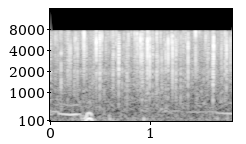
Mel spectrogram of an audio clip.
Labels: {"label": "biophony, cascading saw", "recorder": "SoundTrap 600 or HydroMoth"}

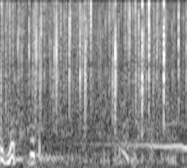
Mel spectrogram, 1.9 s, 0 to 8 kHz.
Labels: {"label": "biophony, cascading saw", "recorder": "SoundTrap 600 or HydroMoth"}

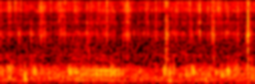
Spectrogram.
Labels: {"label": "biophony", "recorder": "HydroMoth"}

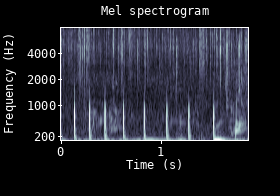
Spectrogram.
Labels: {"label": "biophony, knock", "recorder": "SoundTrap 300"}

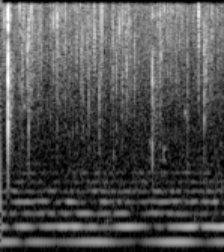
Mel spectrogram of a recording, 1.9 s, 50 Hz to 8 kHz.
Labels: {"label": "biophony, midshipman", "recorder": "SoundTrap 500"}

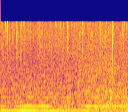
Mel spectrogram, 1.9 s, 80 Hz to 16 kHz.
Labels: {"label": "biophony, midshipman", "recorder": "SoundTrap 500"}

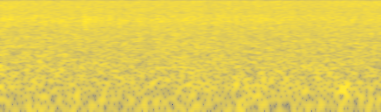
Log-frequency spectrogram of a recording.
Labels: {"label": "ambient", "recorder": "HydroMoth"}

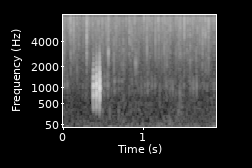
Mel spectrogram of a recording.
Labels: {"label": "biophony, damselfish", "recorder": "SoundTrap 500"}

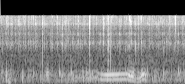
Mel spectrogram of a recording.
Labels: {"label": "biophony, cascading saw", "recorder": "HydroMoth"}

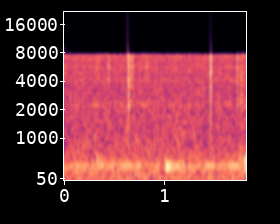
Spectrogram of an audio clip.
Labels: {"label": "ambient", "recorder": "HydroMoth"}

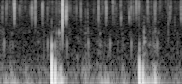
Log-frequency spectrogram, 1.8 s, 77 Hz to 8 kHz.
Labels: {"label": "biophony, double pulse", "recorder": "SoundTrap 300"}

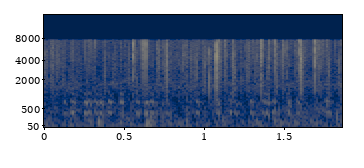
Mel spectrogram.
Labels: {"label": "anthrophony, mechanical", "recorder": "SoundTrap 300"}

